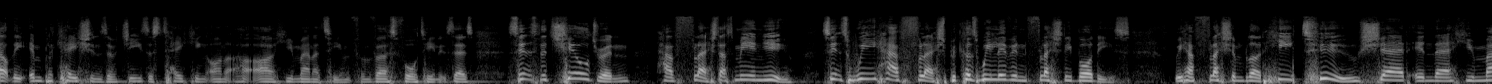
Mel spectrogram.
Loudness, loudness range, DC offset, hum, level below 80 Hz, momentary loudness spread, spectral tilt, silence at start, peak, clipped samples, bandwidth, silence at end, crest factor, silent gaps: -30 LUFS; 7 LU; under 0.1%; none; -50 dBFS; 11 LU; -5.5 dB/octave; 0 s; -10 dBFS; under 0.1%; 10 kHz; 0 s; 18 dB; none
